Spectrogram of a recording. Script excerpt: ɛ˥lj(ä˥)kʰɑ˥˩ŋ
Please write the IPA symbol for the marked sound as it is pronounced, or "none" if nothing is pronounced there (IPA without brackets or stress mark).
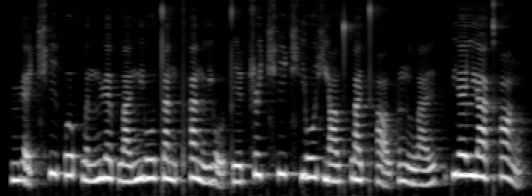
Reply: ä˥˧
